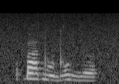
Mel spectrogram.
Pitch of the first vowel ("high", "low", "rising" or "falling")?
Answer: high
